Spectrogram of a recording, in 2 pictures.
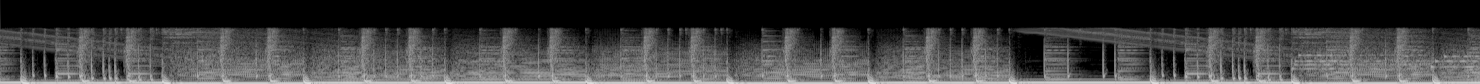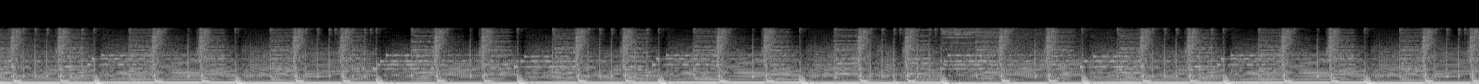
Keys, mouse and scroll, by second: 5.0 click, 8.8 click, 9.2 click, 9.5 click, 14.0 click, 14.4 click, 14.5 click, 17.4 click, 17.9 click, 18.1 click, 28.6 click, 28.9 click, 29.2 click.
